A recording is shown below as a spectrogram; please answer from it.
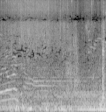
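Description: Water washing and a steady low rumble around a fishing boat, with faint distant voices. A shouted word trails off right at the start.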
